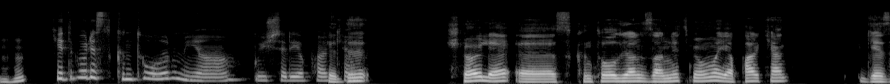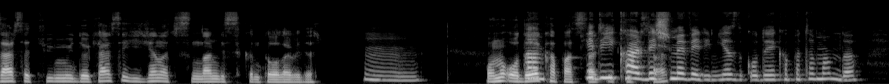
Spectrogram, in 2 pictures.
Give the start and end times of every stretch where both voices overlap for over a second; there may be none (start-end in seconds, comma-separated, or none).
14.1-15.6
